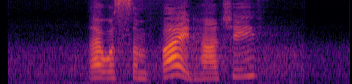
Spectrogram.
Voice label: female marine, sassy

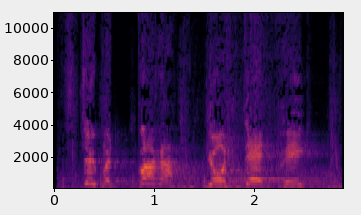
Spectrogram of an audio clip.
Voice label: marine, aussie; h2dialogue

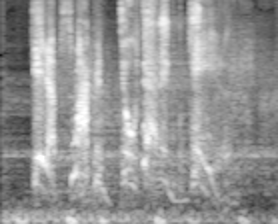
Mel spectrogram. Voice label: get up, grunts

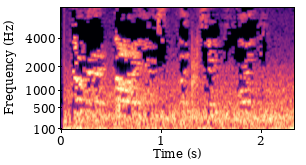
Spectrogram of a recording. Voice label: marine, aussie; h2dialogue

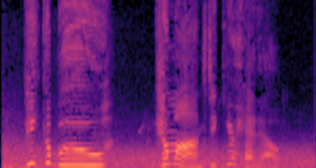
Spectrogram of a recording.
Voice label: peek a boo, marine tough

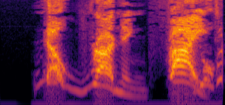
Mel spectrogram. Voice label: no running, fight, grunts

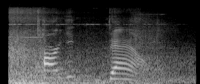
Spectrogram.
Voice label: marines female, marine tough

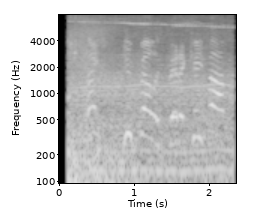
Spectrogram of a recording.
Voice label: marines, aussie; h2dialogue

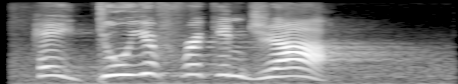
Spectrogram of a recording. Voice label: female marine, marine tough

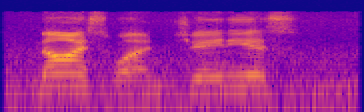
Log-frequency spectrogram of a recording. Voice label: marine, aussie; h2dialogue

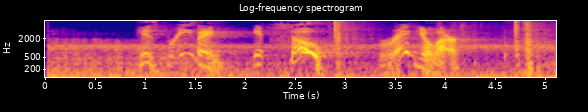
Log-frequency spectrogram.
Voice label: grunt; h2dialogue; grunt crazy

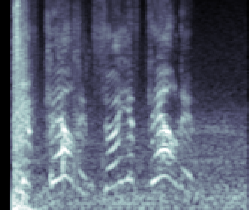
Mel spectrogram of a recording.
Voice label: marines, aussie; h2dialogue

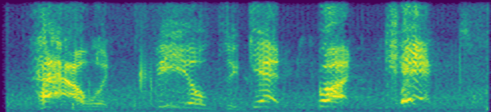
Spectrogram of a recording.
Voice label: grunt; h2dialogue; grunt crazy

